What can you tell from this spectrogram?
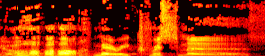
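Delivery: hammed-up affronted retort, stretched slowly; mock huffy indignation. Preacher mimicking shopper answering Happy holidays, mock huffy indignation. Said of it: "he'd get all huffy and, and indignant".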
